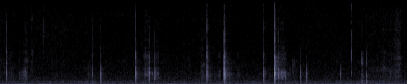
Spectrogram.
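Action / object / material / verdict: tap / small printed cardboard box / cardboard / none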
